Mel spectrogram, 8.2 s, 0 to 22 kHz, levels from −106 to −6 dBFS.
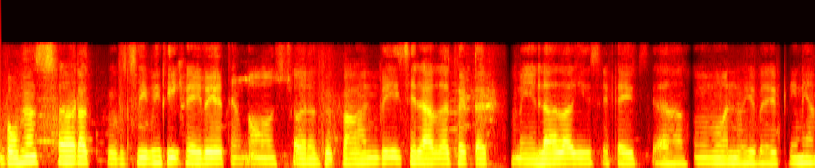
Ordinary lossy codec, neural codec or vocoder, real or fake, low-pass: none; codec, 16 kHz, 1 kbps, X-Codec, HuBERT features, trained on general audio; fake; 7.2 kHz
